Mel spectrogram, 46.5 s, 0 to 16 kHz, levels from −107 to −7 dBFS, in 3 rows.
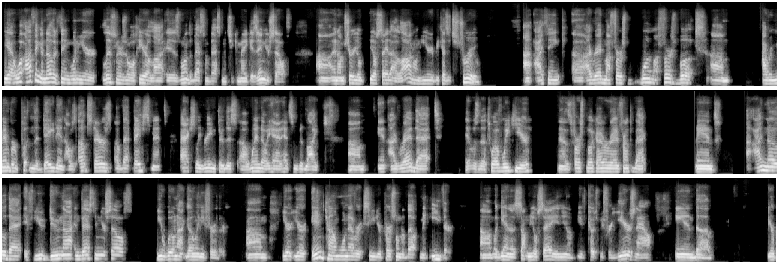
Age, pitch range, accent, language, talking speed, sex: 20-39, 115-145 Hz, American, English, 190 wpm, male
